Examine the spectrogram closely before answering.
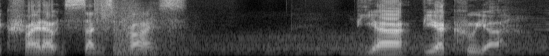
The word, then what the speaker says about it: Byakuya: Byakuya. Like Kia or Nya? Yeah, Bia. Right? Bia, Kia, Nya. Byakuya. Don't pronounce the E? Yeah.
